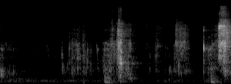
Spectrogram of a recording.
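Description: A man chews whole lemons, with a few wet, crunchy bites and squelches spaced irregularly between quieter moments of mouth noise.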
